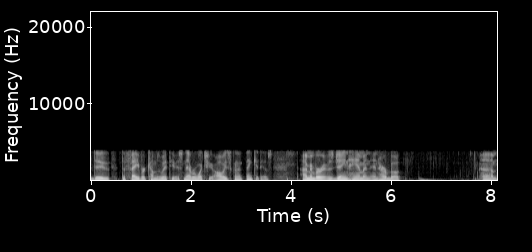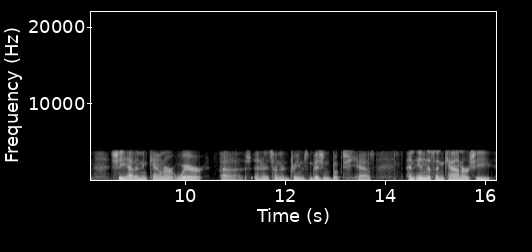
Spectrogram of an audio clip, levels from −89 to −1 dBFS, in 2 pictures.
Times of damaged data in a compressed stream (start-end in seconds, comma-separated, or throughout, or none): none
